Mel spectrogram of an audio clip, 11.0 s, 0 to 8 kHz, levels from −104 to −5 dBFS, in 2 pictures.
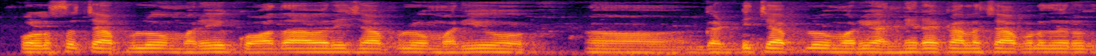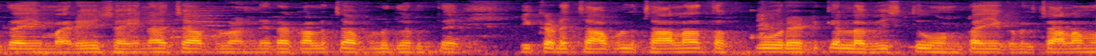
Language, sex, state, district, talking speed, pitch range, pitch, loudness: Telugu, male, Karnataka, Dharwad, 175 wpm, 135-145 Hz, 140 Hz, -25 LUFS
